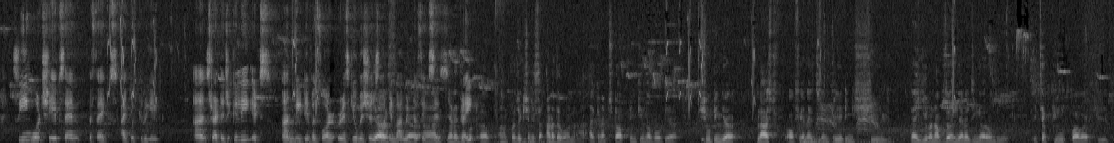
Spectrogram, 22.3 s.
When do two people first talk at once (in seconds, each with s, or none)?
7.4 s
